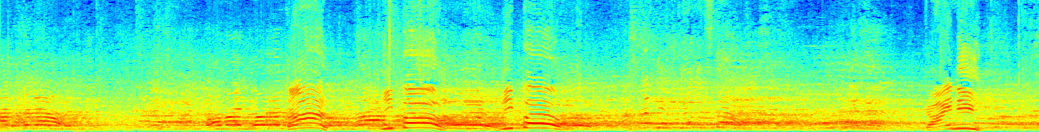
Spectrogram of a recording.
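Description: Spectators shouting drawn-out calls of encouragement, several voices overlapping, with a group of loud shouts in the middle and another near the end. A crowd murmurs in the echoing sports hall.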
